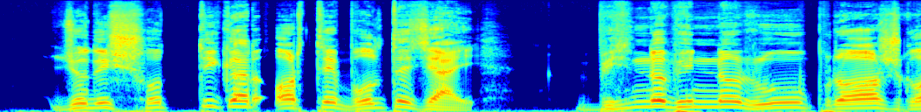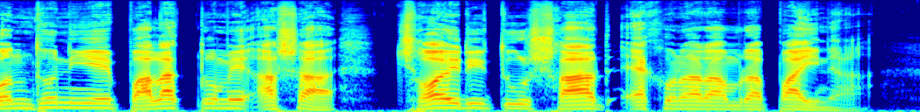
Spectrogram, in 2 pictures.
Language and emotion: Bengali, neutral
